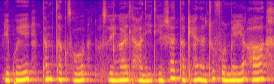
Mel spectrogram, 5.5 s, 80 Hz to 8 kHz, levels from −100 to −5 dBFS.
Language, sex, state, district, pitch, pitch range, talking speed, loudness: Mizo, female, Mizoram, Aizawl, 235 Hz, 225-250 Hz, 195 wpm, -13 LUFS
